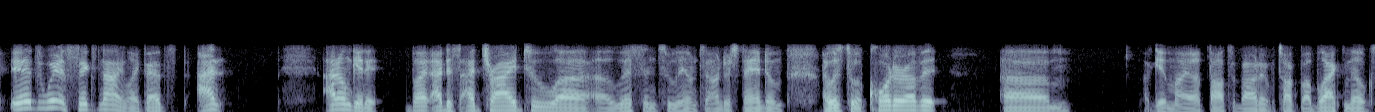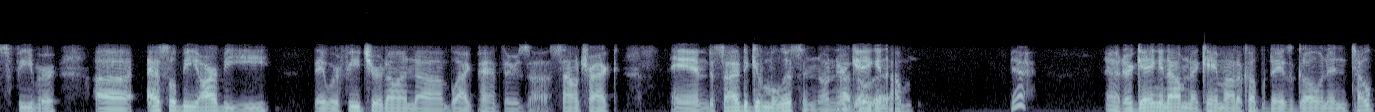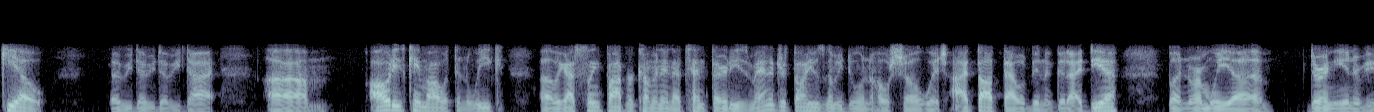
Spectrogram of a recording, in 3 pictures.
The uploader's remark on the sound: Will call in for a live interview. 5 mics.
